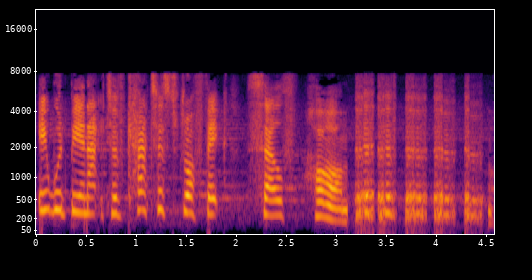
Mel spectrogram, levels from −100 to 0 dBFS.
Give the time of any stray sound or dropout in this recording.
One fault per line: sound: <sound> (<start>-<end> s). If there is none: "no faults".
sound: laugh (3.2-4.5 s)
